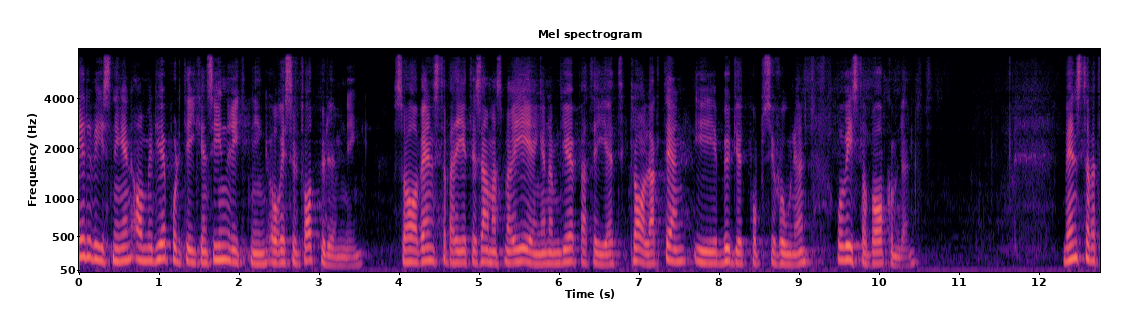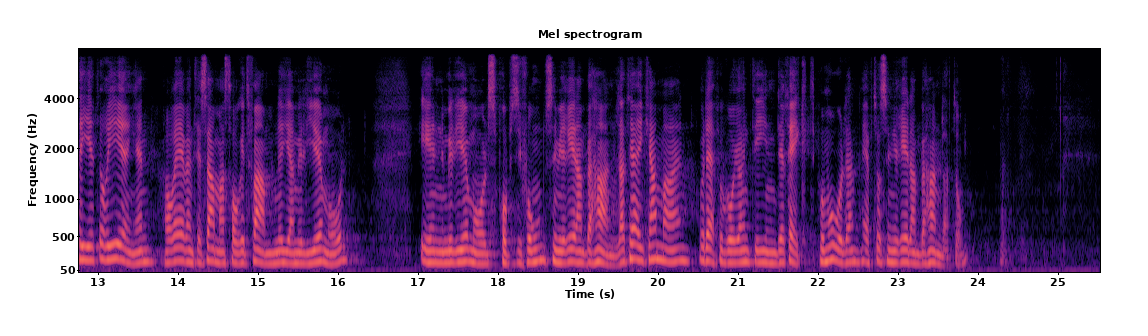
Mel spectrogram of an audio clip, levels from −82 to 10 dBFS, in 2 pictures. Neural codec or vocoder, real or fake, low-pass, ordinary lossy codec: codec, 24 kHz, 3.1 kbps, DualCodec; fake; 7.2 kHz; none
